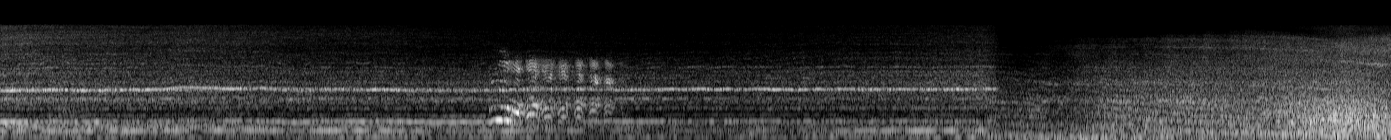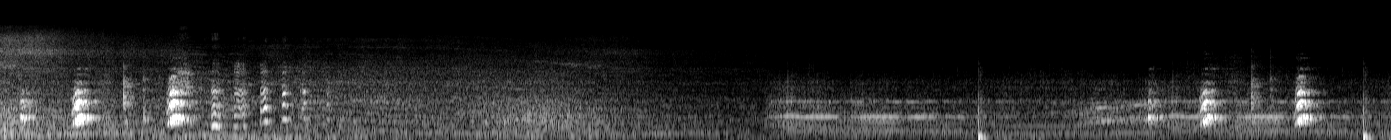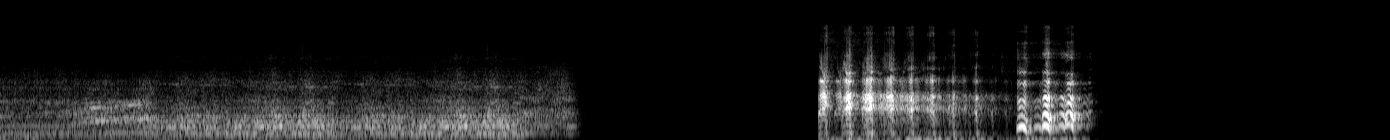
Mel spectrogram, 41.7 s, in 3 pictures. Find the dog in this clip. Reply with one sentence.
You can hear the dog from 14.1 to 15.8 s and from 25.4 to 27.1 s.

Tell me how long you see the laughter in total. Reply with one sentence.
You can hear the laughter for 6 seconds altogether.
